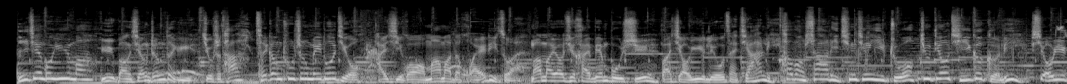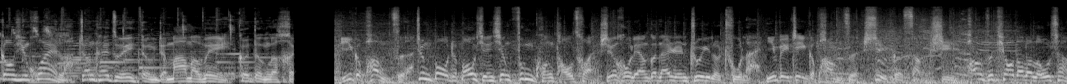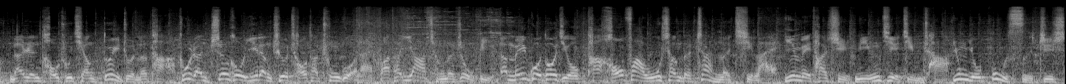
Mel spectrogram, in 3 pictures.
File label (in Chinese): 男声 短视频 电影解说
